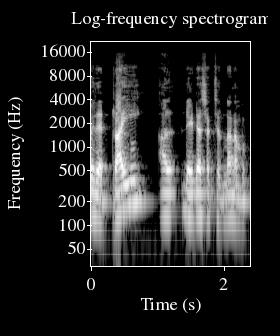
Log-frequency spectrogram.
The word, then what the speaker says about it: trie: ஸோ இதை try data structure தான் நம்ம ப்ரொனவுன்ஸ் பண்ண போகிறோம்.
